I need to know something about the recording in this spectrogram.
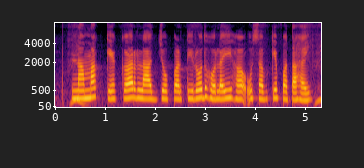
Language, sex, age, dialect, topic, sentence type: Magahi, female, 18-24, Central/Standard, agriculture, statement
